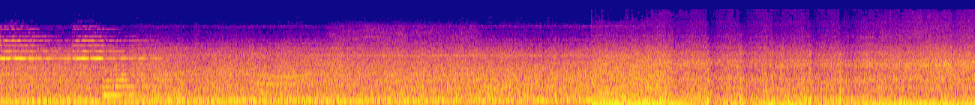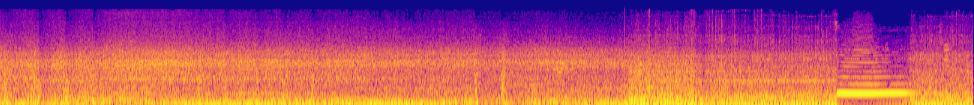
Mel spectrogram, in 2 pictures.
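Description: A train running past with a steady low rumble that grows heavier about eight seconds in, and a short, strong horn blast near the end.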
